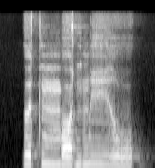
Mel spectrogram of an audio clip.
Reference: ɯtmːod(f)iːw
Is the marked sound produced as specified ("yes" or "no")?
no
